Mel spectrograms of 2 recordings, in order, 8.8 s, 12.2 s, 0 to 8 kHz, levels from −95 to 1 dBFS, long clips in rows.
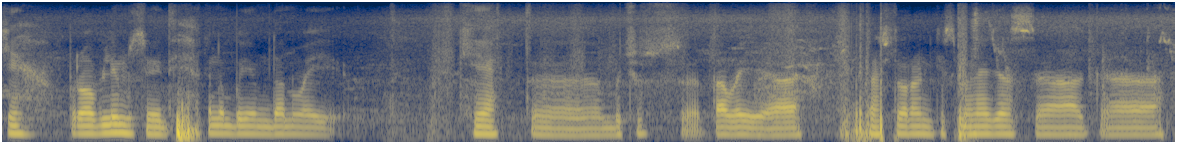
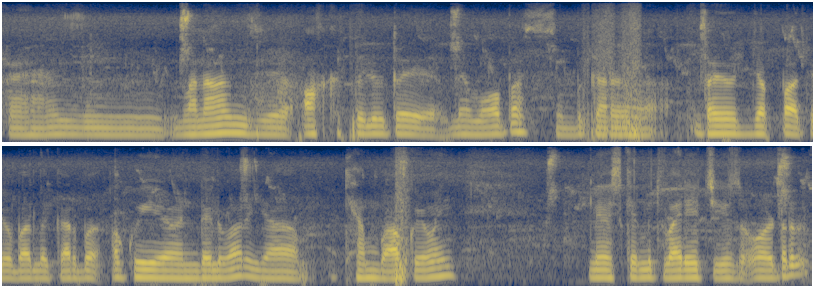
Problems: constant background noise, background conversations at intervals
